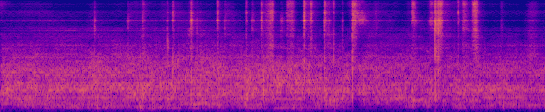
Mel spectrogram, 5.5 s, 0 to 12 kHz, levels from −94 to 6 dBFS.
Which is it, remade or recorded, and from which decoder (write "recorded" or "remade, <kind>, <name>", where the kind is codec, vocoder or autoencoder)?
remade, codec, SNAC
